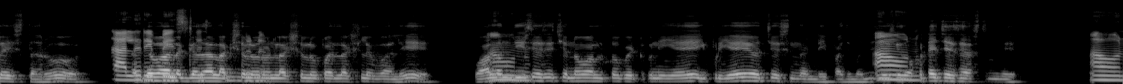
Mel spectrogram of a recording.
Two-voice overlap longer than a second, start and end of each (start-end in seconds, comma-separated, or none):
1.3-2.7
